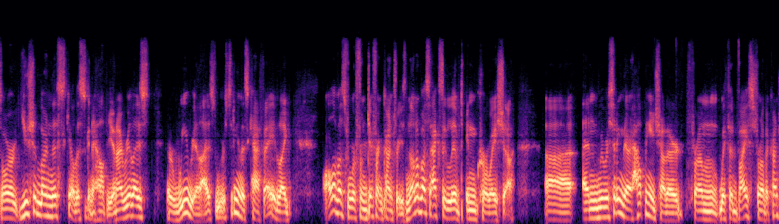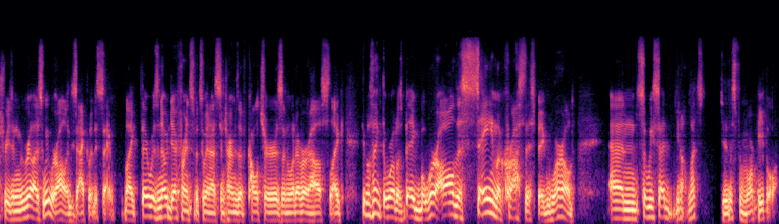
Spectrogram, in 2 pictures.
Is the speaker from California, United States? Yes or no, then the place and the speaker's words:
no; Ohio, United States; I grew up in the Midwest. I grew up in the state of Ohio. I've been here my whole life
